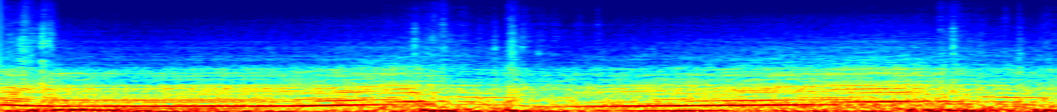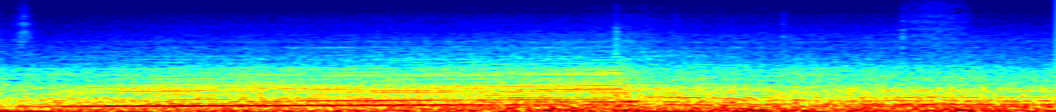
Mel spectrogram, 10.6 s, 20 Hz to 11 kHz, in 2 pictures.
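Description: The 2022 Toyota GR Corolla's turbocharged three-cylinder engine pulling under acceleration. Its pitch climbs and then drops back several times, as at upshifts of the six-speed manual, and a few short clicks are heard along the way.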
